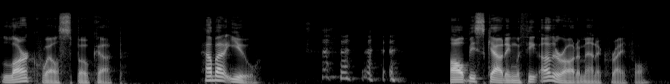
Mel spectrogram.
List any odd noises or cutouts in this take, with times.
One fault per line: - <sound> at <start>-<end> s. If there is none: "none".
- laugh at 3.1-4.1 s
